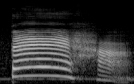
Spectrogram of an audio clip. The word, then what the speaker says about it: terra: A primeira palavra é terra. Vocês conseguem notar qual é a sílaba que é falada com mais força? Terra. É o té, né? Vamos para a próxima palavra.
